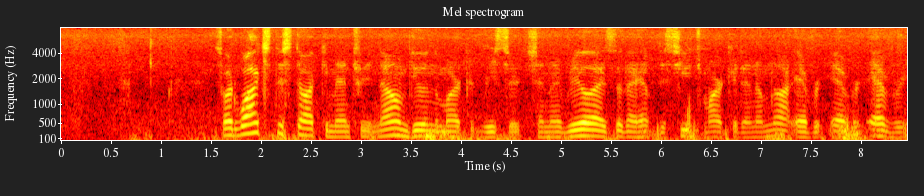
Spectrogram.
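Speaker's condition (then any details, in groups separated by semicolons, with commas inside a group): No condition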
